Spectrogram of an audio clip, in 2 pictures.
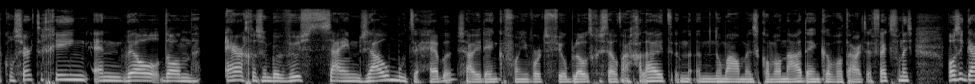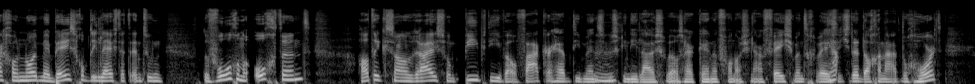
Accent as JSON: {"language": "Dutch", "region": "North Brabant", "country": "Netherlands", "said": "Ik ben een Brabander, ja, ik heb geen idee."}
